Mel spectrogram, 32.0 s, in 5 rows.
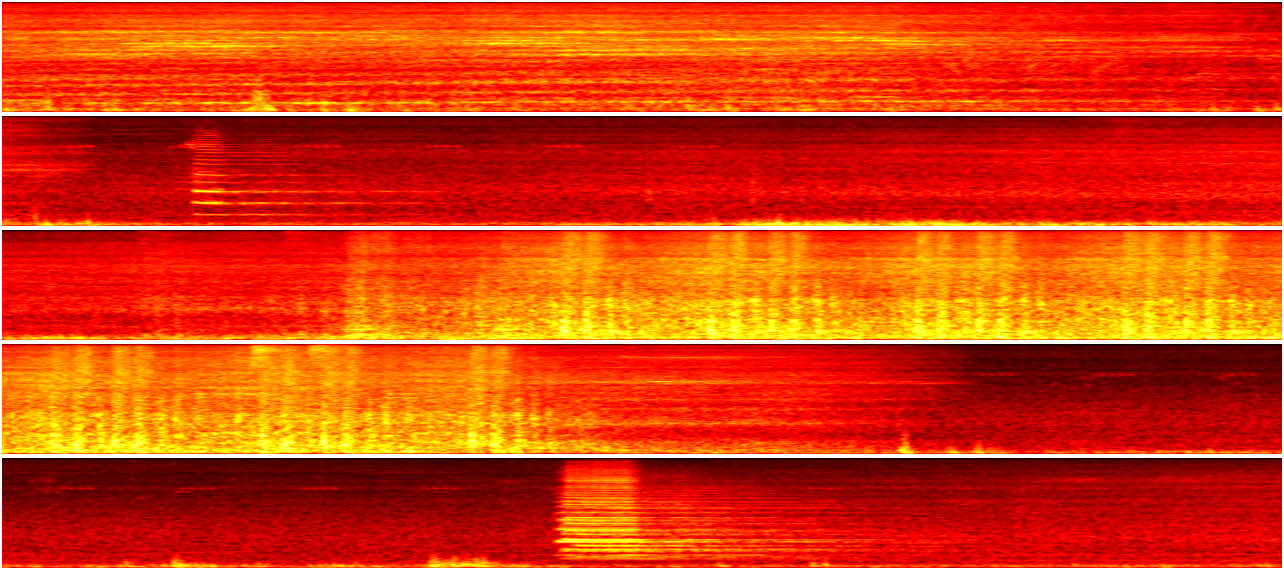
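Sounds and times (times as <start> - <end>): train wheels clattering: 13.5 - 23.1.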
